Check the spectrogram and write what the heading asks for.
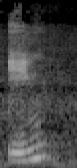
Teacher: Ketika melafalkan bunyi ing, posisi lidah mendekati langit-langit keras. Terlebih dahulu memproduksi bunyi I, lalu lidah ditarik ke belakang, akar lidah dan langit-langit lunak bersentuhan. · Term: final sengau belakang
